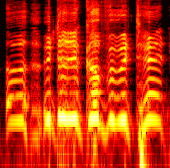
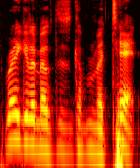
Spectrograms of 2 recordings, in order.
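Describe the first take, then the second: First: High, loud sneering impression of a critic; whiny high mockery, much louder; mock snob voice. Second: Said in the usual way. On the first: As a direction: sneer it like a know-it-all. Mocking a coconut milk critic.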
